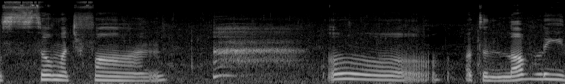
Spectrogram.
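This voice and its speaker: A woman's voice: on the high side, a bit bright, a little hiss or hum, poor audio. A woman reading a storybook aloud expressively for toddlers, speaking directly to young children as host. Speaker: storybook reader and channel host.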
